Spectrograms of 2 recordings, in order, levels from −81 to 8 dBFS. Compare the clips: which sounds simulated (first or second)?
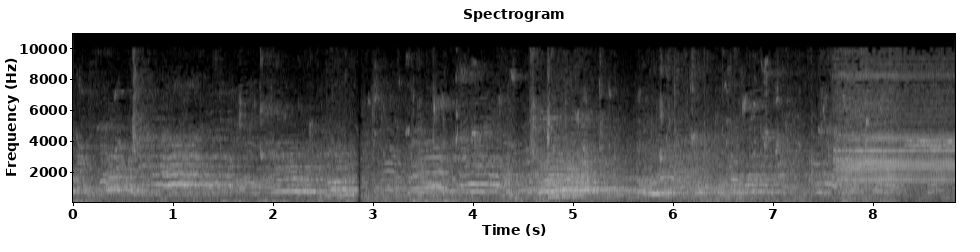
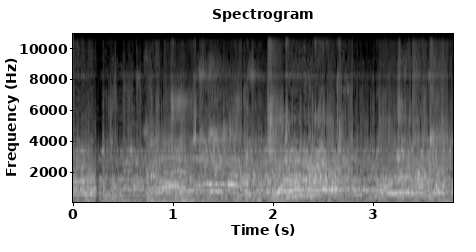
second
